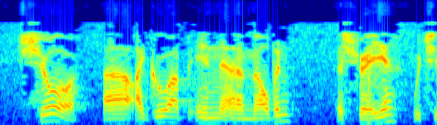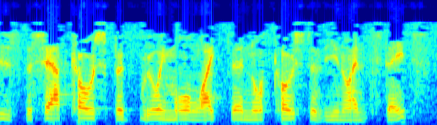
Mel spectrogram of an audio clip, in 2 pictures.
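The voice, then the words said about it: Australian accent. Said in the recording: “you said you're Australian, but and I know you've got the accent as well”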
